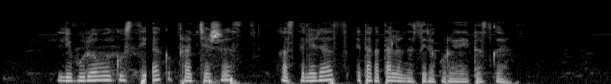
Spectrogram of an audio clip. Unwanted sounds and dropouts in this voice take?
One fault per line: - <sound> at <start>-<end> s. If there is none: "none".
- dropout at 1.5-1.5 s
